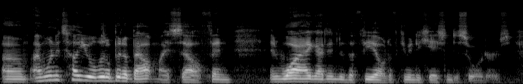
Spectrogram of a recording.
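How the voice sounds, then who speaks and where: A man's voice: medium pitch, quick pace, darkish tone. A man in his thirties introducing himself as the instructor of an online course. He speaks earnestly, with a mild stutter, word repetitions and frequent "um" fillers.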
